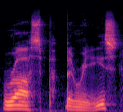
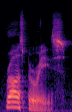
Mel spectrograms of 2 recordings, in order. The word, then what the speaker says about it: raspberries: Now, yeah, this is spelt with a P, but it's not pronounced raspberries. That would sound very, very strange. We do omit or drop the P and say it raspberries.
